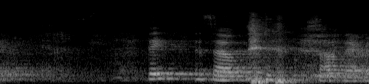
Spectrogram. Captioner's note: laughs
